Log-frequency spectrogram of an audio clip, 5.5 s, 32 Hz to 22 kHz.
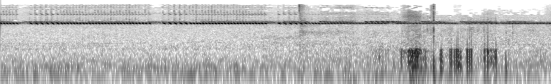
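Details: Night chorus of crickets under a near-full moon, 19 March 2019, shrill pulsed chirping throughout, interrupted near the end by a brief louder lower-pitched sound.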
